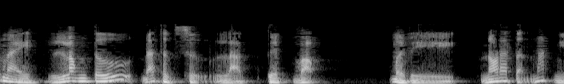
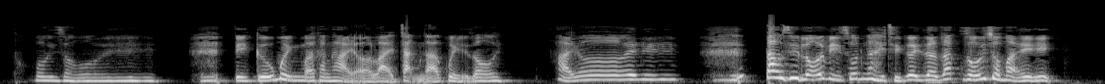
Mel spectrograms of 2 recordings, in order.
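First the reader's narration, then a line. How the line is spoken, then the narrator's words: Whimpering, near tears. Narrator (Vietnamese): Long Tứ mếu máo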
